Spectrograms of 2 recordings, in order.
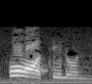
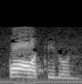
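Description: Both takes have the same delivery.

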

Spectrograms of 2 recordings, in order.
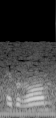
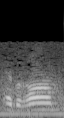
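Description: Both takes have the same delivery.

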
